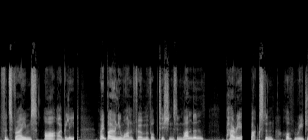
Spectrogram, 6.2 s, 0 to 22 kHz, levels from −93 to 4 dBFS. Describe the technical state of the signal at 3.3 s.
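At 3.3 s the speech signal is intact, with no fault present at that moment.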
